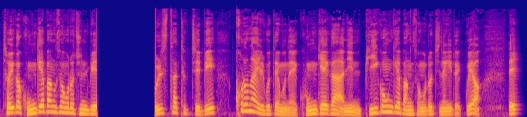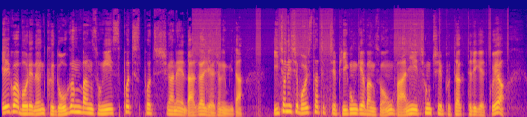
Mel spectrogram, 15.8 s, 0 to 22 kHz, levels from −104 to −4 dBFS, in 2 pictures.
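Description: From 1.45 to 2.33 s, an audio dropout to silence: the input was likely lost while recording continued, so the speech stops dead for 0.88 s of silence, with no room tone.

At 7.71 s, a call audio freeze: packets were likely held up and the jitter buffer ran dry, so the last sound is stretched into a fading buzz with 100 ms of silence. The speech resumes at 7.96 s with nothing lost, now 227 ms later.

From 10.79 to 15.54 s, computer activity noise: processor or graphics load shifts the shared ground, adding a chirping buzz pulsing around 150 Hz, roughly 25 dB below the speech.

From 12.16 to 14.31 s, a jitter buffer speed-up: the receiver trimmed its excess delay by cutting out pitch periods, around a fifth of a second in total. The speech runs at 111% speed with unchanged pitch and sounds hurried.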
